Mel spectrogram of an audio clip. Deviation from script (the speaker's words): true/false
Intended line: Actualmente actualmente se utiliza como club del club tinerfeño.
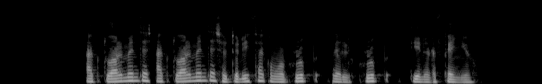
false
